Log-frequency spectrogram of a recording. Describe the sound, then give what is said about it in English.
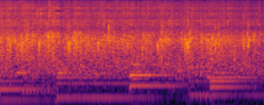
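Applause for graduates from kindergarten, high school and college rises during a service at a Baptist church, a continuous wash of clapping sustained over steady musical chords that shift in pitch several times. “Church family, let's put our hands together again for all of our graduates from kindergarten, high school, and from college.”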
